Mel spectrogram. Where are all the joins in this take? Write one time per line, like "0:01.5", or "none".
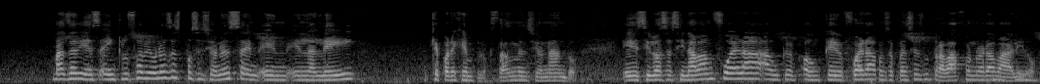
0:04.8
0:08.8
